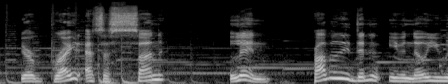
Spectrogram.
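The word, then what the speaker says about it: Lynne: This is how you pronounce her name. Okay, let me see. Uh, Lynn. Lynn. Okay, it's a Lynn. That's a weird way to spell it. No more lean rip.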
